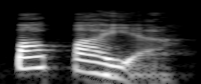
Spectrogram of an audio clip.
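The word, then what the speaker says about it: papaja: Yang pertama, papaya. Papaya. Karena J cara bacanya kan Y.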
